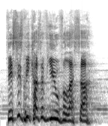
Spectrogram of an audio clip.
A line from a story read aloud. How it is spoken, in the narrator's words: she yells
